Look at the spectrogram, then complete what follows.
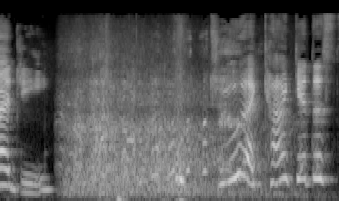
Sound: audience laughing

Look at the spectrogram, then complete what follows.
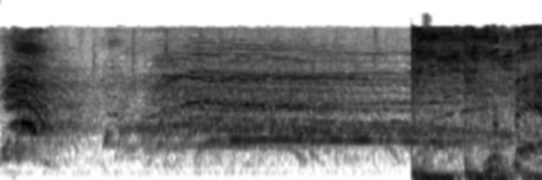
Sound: cheering

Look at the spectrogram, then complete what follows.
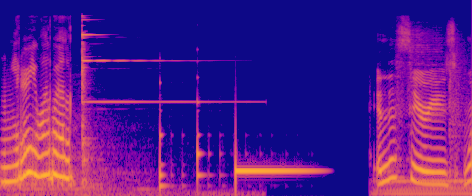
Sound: voice speaking backwards; chiming

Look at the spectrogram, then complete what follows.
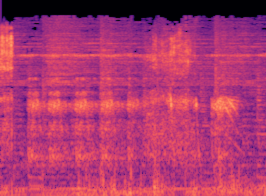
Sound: laser shots

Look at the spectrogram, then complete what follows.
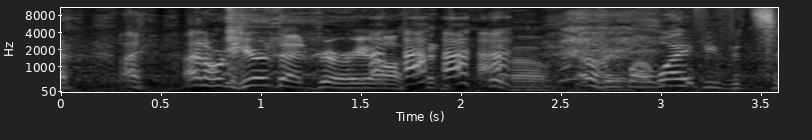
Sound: laughter

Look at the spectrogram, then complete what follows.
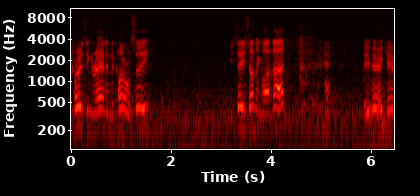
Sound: laughs

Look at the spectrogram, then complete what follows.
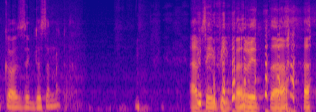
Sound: laughs; laughs

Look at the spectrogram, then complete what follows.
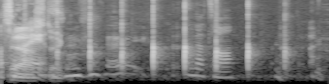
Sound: attendee clapping

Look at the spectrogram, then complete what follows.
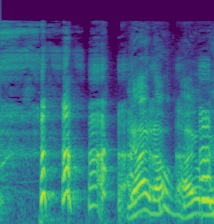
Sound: laughing

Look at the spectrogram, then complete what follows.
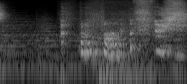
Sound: laughs

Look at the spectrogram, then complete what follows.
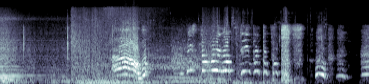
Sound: shrieking gibberish

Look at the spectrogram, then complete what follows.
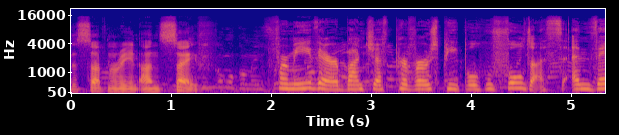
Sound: Spanish

